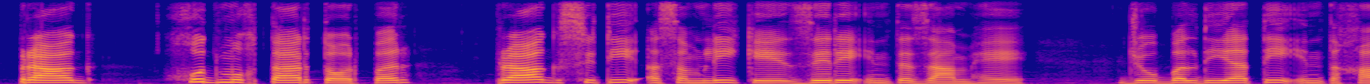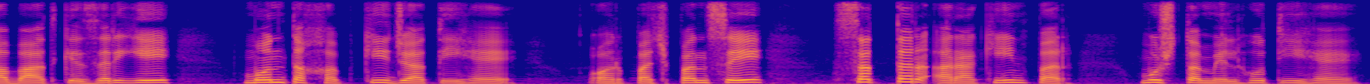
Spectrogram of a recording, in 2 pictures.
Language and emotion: Urdu, neutral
